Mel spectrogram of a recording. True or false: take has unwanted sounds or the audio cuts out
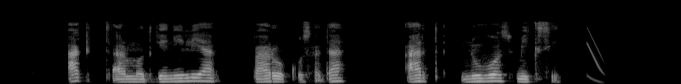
true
